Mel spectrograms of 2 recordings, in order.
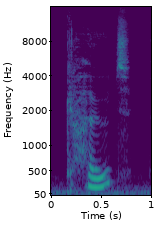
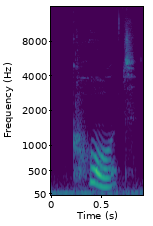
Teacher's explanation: difference between the diphthong oh and the long vowel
